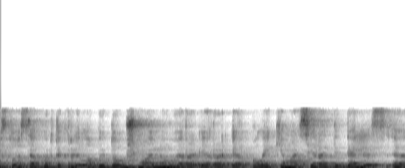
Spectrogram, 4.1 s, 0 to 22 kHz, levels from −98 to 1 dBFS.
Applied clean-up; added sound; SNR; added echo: none; none; none; reverberation time 0.6 s.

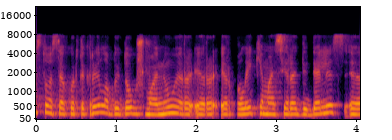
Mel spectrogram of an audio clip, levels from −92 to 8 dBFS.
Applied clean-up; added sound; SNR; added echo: none; none; none; none.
